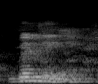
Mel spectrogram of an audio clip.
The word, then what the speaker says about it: building: या बिल्डिंग आहे BUILDING बिल्डिंग इन पाण पढ़ंदासीं छा बिल्डिंग। इन लाइ असां जेके आहिनि लेटर्स जेके आहिनि से साइलेंट थी वञनि था इन रातनि में त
